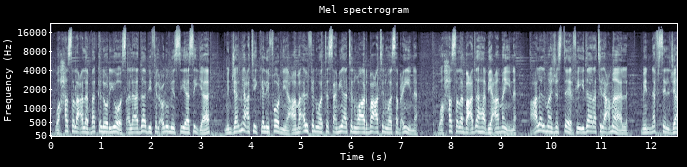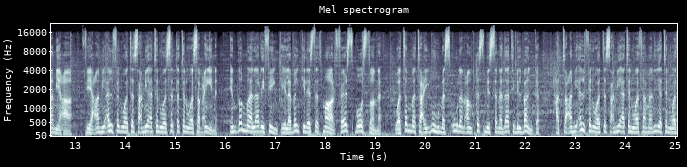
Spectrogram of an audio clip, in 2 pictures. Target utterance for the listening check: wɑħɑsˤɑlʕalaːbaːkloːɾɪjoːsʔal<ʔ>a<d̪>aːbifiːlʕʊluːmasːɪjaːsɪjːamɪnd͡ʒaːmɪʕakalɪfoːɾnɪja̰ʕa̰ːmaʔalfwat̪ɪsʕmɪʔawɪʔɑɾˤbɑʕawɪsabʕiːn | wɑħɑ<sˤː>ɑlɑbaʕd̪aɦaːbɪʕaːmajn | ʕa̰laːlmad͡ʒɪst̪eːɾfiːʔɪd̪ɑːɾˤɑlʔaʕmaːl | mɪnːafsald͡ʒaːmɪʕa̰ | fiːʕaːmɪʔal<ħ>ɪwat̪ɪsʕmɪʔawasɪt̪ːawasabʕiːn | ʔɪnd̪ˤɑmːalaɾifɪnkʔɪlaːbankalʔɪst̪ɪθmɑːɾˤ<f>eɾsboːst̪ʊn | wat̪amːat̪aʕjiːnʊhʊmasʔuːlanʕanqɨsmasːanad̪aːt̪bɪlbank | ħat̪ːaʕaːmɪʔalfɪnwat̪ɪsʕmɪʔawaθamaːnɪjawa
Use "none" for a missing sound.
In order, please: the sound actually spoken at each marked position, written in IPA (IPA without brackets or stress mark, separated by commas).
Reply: ʔ, d̪, sˤ, f, f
